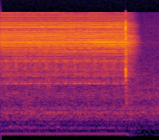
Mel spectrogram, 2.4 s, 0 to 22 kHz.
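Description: Small DC drive motor of an Allen Bradley 855BM rotating warning beacon running at high speed with a steady whirring hum, then a click near the end as the controller's relay times out and cuts it off. It shuts down because the optical speed sensor is blocked.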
